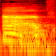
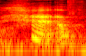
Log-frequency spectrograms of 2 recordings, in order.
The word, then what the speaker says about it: have: age is gone but you're supposed to say how have if you have the age Factor you tend to say ah instead of have right now the h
